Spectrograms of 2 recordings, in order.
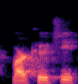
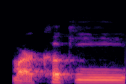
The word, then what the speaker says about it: Maruchi: zund zund possible cloes my my my last name always gets mispronounced so I totally understand that maruchi people are always saying like Mar cookie marusi maruchi bunch of random stuff so just how it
